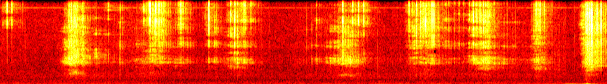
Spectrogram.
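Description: A small clear glass bottle with a white plastic cap, partly filled with white round pellets, is held in the fingers and shaken. The pellets rattle against the glass in short, bright bursts separated by brief quiet gaps, over a faint low hum.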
